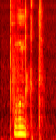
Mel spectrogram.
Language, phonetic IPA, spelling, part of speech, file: Ukrainian, [punkt], пункт, noun, Uk-пункт.ogg
- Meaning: 1. point 2. spot 3. station, post 4. article, clause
